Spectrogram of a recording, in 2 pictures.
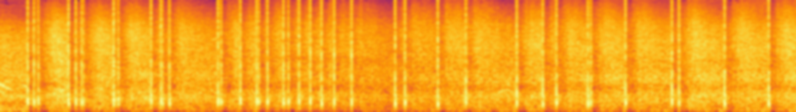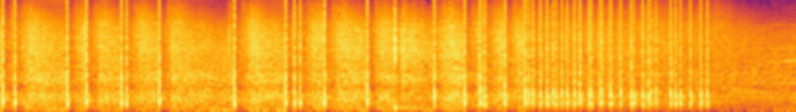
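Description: Fireworks display: a rapid, continuous barrage of bangs and crackling reports, many per second, thickest near the end and then stopping abruptly.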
